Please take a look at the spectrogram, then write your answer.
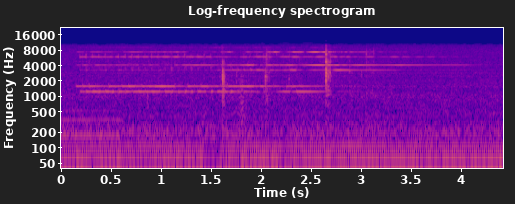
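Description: A telephone rings during a tutoring lesson with a few electronic trills, faint and steady over a low room hum. No one speaks during the ring.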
